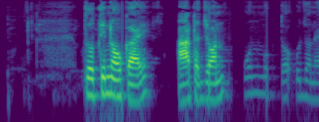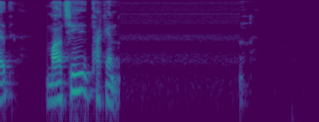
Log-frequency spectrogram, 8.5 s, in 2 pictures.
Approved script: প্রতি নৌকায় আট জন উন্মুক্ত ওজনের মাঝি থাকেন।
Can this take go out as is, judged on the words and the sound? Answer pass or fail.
pass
